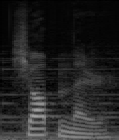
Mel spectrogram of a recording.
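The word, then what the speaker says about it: sharpener: ये इसका आर आपने नहीं पढ़ना, ये साइलेंट है, शार्पनर।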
